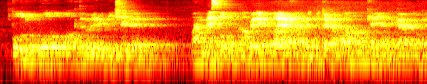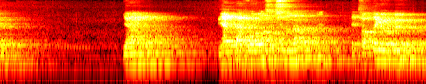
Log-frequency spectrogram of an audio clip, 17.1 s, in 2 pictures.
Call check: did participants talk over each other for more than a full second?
Yes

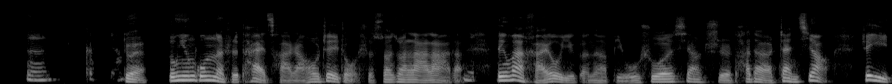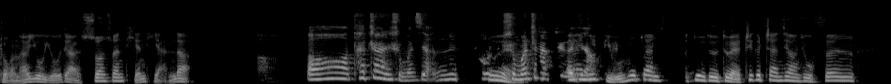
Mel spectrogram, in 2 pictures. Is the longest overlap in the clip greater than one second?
No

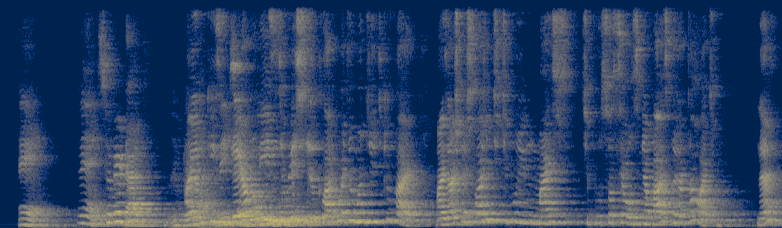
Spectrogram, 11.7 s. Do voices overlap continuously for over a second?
Yes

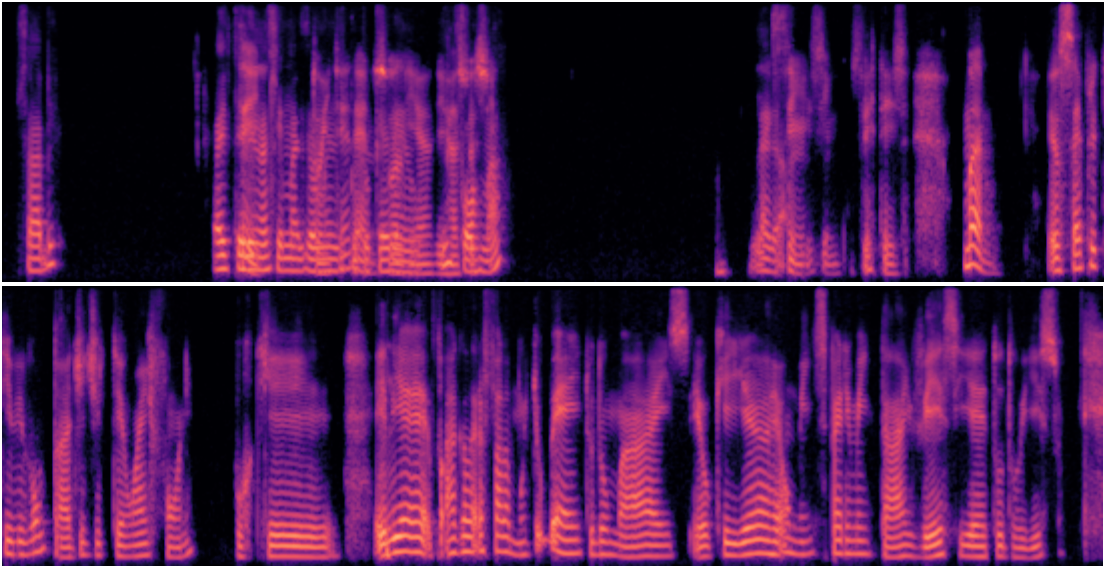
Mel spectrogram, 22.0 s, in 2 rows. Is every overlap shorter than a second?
No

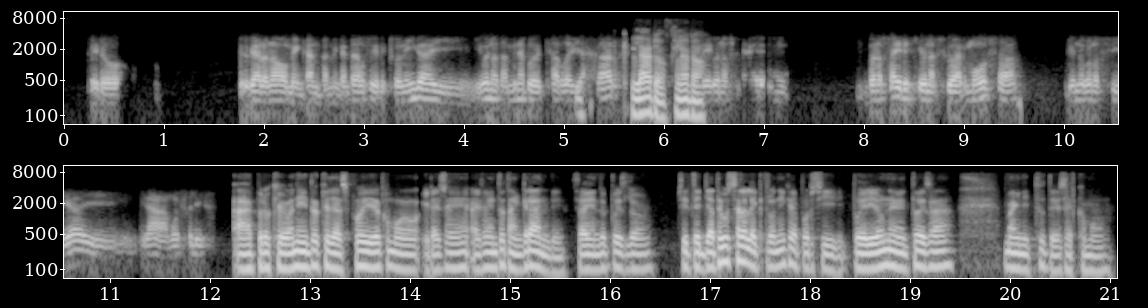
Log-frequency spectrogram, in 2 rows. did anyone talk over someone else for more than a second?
No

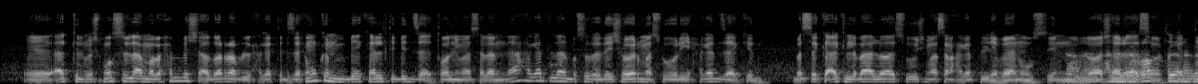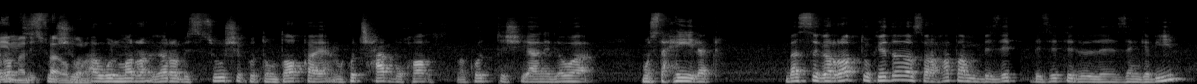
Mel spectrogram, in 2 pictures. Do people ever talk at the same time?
Yes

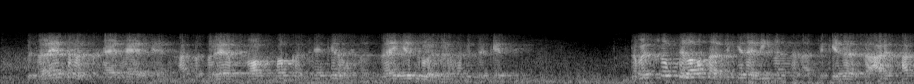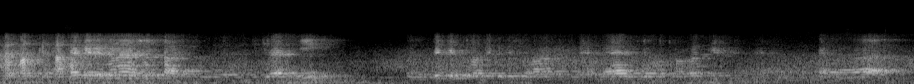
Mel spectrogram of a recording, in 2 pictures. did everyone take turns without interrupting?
No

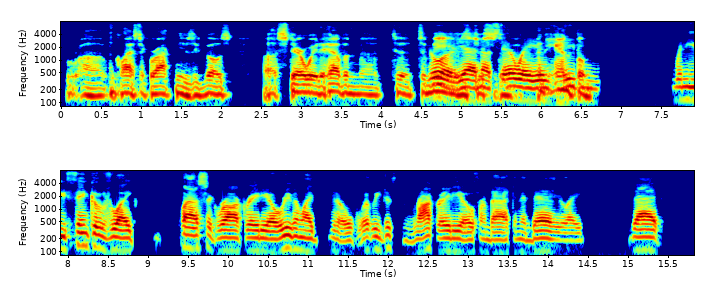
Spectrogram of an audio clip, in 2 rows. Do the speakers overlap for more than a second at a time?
Yes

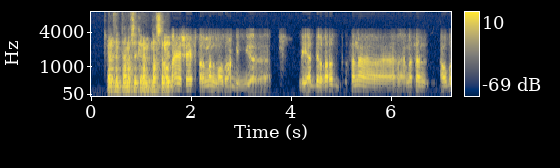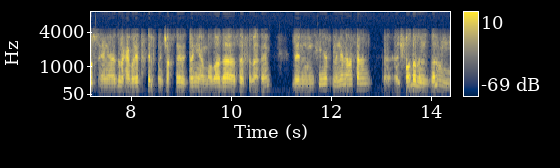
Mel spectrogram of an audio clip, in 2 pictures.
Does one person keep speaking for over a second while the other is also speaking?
No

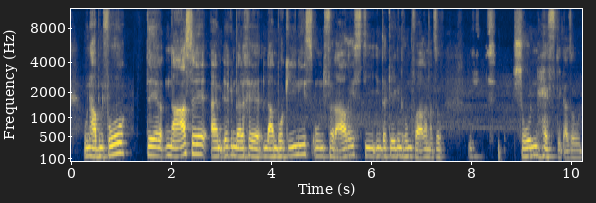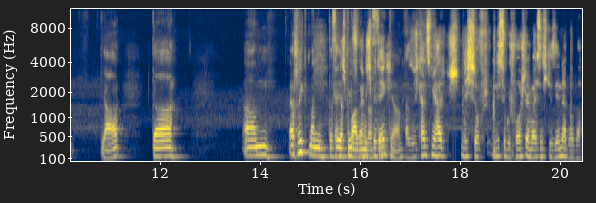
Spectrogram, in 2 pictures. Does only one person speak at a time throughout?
No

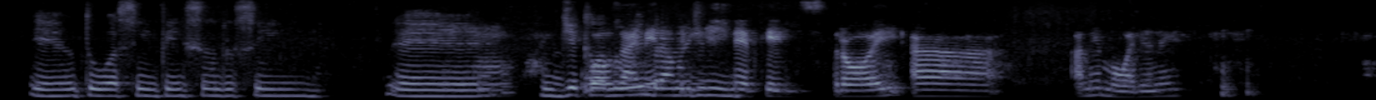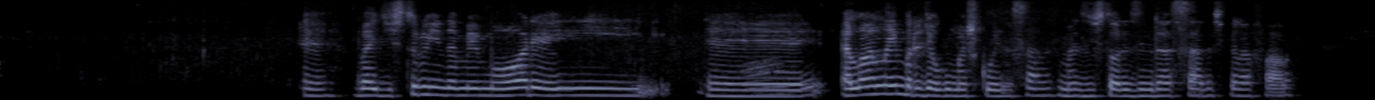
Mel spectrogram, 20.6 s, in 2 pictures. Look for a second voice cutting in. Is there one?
Yes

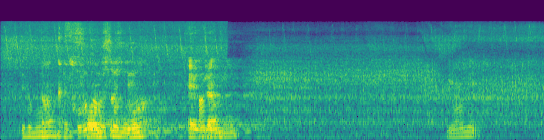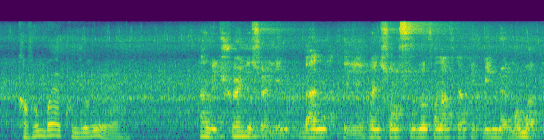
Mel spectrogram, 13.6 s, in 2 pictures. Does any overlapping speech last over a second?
Yes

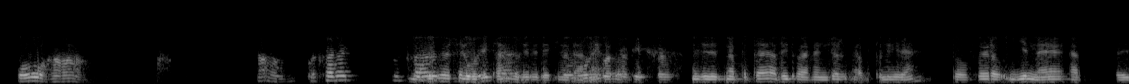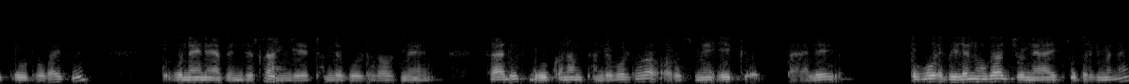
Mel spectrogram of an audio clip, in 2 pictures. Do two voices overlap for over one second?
Yes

